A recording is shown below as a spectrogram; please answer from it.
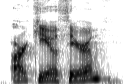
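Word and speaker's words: Archaeotherium: yet I want to show you guys it's pronounced archeo theorem okay cool I'm cool with that let me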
